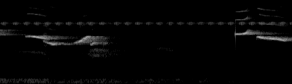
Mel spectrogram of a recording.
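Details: An Oriental magpie-robin at 4 am on tropical Sri Lanka: a sweet falling whistled phrase, a quiet gap, then a sharp high note sliding down into a clear whistle, with a high pulsing background tone throughout.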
